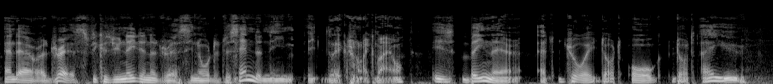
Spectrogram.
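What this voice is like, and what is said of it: Soothing radio voice. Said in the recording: “that's my soothing radio voice... So I'm sorry if you just nodded off.”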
